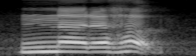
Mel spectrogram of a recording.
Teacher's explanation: तो विसर्ग को पढ़ना है ह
